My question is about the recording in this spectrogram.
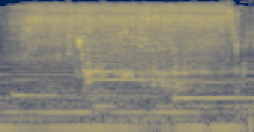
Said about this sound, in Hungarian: Tölt magának egy pohár vizet.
